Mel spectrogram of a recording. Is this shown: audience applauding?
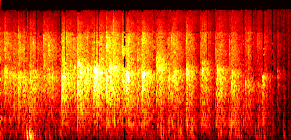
yes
